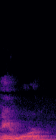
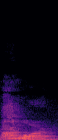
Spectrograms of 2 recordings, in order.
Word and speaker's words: Anwar: to pronounce my name because I pronounce it Anwar native Arabic speakers pronounce it Anwar and here in Baltimore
